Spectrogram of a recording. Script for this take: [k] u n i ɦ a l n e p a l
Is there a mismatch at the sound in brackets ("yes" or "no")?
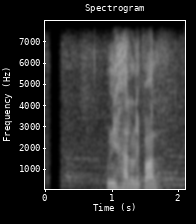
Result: no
